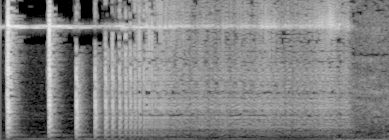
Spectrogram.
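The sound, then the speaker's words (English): A coin tossed for the traditional Sound Opinions coin toss lands on a hard surface, bouncing with several quick bright metallic clinks that tighten into a fast rattle and a long ringing spin before settling on tails, with no voices over it. “And to start it off, as usual, we have the traditional Sound Opinions coin toss.”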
